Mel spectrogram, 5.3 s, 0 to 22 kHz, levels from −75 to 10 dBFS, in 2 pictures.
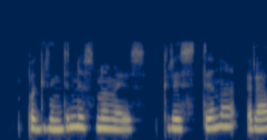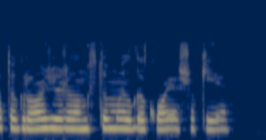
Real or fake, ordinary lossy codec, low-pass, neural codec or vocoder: real; Opus, 64 kbps; 7.2 kHz; none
